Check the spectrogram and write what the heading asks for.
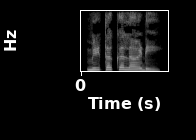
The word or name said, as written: ಮಿಟಕಲಾಡಿ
